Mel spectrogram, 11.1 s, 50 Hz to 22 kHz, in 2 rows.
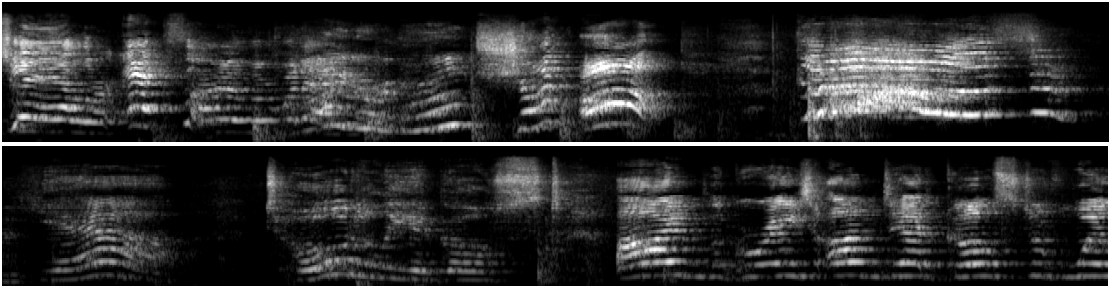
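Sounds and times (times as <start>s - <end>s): woman screaming: 4.0s - 5.5s.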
